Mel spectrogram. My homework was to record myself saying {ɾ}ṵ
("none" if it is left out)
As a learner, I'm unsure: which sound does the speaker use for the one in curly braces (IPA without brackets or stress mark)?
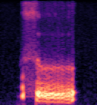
θ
